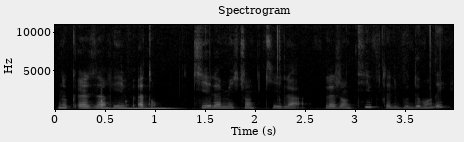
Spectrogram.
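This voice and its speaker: A woman's voice: medium pitch, steady tone, fast talker, vocal fry, warm tone. A woman chatting casually and hesitantly as she reacts to her own old videos, often mocking herself.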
